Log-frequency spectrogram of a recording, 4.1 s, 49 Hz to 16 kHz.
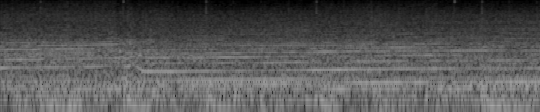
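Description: A Holden race car engine in Forza Motorsport 6 drones steadily at high revs, pitch dipping once as it shifts and then climbing, loud and continuous with no talk.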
